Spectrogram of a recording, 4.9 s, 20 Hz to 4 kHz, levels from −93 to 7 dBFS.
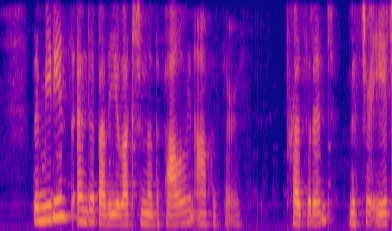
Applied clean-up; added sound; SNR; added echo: neural separator model SepFormer DNS4.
